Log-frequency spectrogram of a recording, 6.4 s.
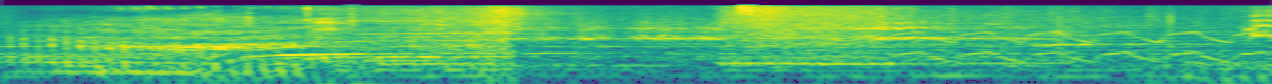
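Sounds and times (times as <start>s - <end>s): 
car engine roaring: 0.0s - 6.3s
warbling rising-and-falling siren-like tones: 0.0s - 6.3s
car tires skidding into a U-turn: 1.4s - 5.6s.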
